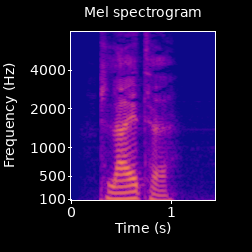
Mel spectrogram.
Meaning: broke
- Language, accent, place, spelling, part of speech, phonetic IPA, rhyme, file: German, Germany, Berlin, pleite, adjective, [ˈplaɪ̯tə], -aɪ̯tə, De-pleite.ogg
